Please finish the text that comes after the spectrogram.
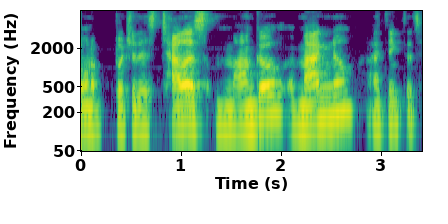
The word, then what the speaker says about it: Magno: Talis Magno. I think that's how you say it. Magno. I wanted to say Mango. I always thought that it was Mango, but it's Magno.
